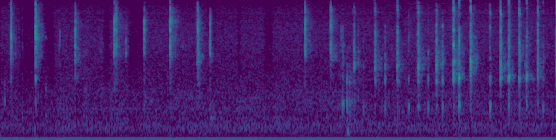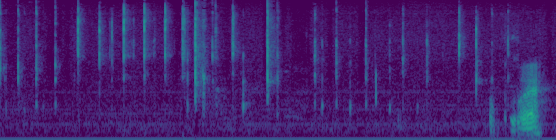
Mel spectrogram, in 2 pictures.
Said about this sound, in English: Damn, bro, you sound like you using the you typing daggone Morse code.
